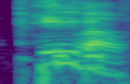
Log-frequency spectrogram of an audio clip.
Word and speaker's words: Thibault: Thibault. Just like Thibault, the football yeah.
